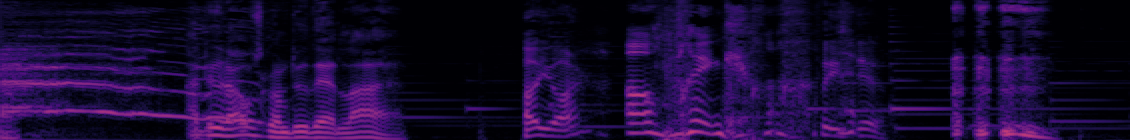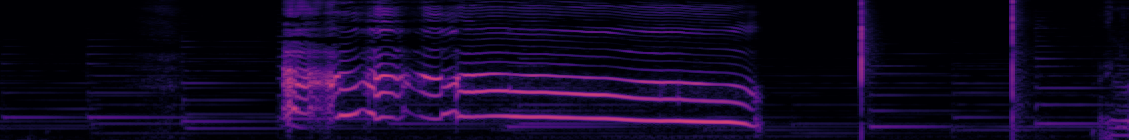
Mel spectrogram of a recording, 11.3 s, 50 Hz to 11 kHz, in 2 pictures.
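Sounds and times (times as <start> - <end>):
person imitating a rooster crow: 0.0 - 1.0, 7.0 - 9.5
speech: 0.9 - 5.3.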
